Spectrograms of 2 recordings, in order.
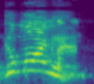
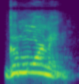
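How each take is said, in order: First: It is said with more energy. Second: It is said with ordinary, lower energy.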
